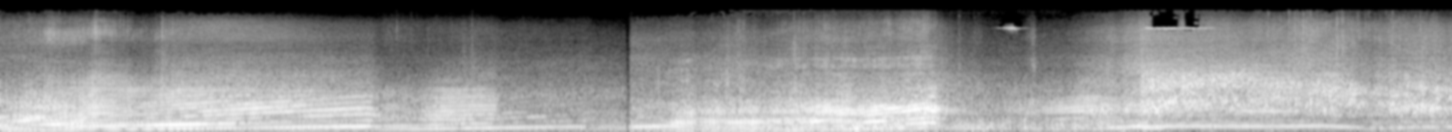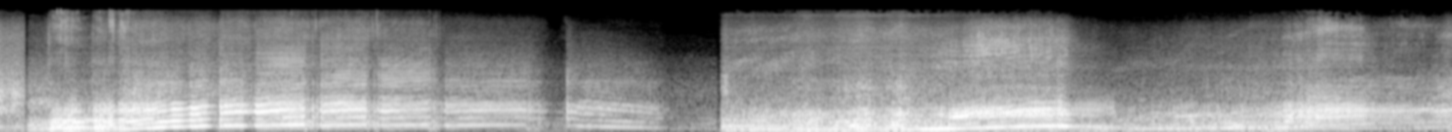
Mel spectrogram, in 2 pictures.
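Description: Hatchback cars in turn accelerating hard away, each engine rising in pitch, dropping at a gear change and rising again.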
